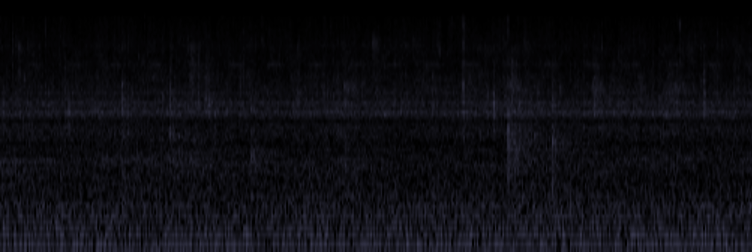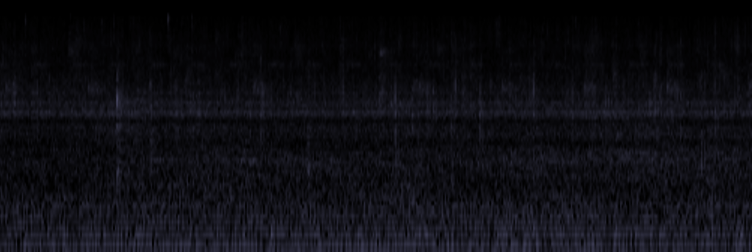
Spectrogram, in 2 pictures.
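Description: Steady rainfall, an even hiss with scattered individual drops ticking through it, one sharper drop a little past halfway.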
